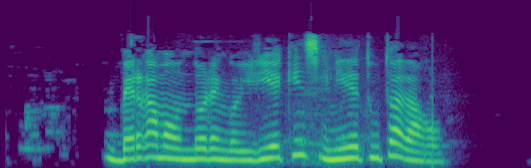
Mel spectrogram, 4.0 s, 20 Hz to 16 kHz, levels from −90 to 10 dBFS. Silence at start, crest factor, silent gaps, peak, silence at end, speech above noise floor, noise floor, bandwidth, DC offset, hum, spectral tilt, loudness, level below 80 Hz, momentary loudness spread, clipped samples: 0.2 s; 14 dB; 0.63-0.74 s; 0 dBFS; 0.65 s; 28 dB; -41 dBFS; 7.6 kHz; under 0.1%; none; -4 dB/octave; -13 LUFS; -58 dBFS; 6 LU; under 0.1%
